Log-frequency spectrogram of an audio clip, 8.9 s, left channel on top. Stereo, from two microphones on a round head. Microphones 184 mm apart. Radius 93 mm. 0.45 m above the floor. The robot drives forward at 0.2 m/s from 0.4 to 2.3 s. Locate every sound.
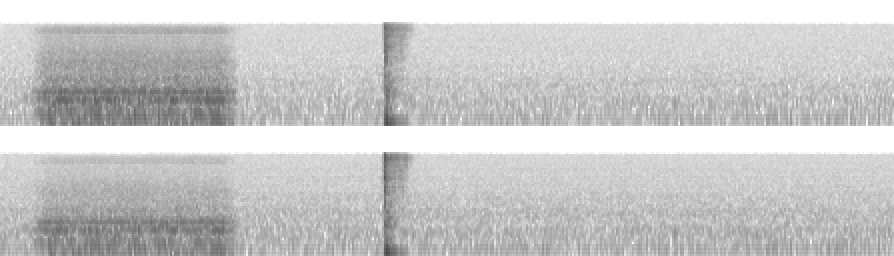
3.8 s a dropped coin: 35° right (ahead or behind), 0.8 m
